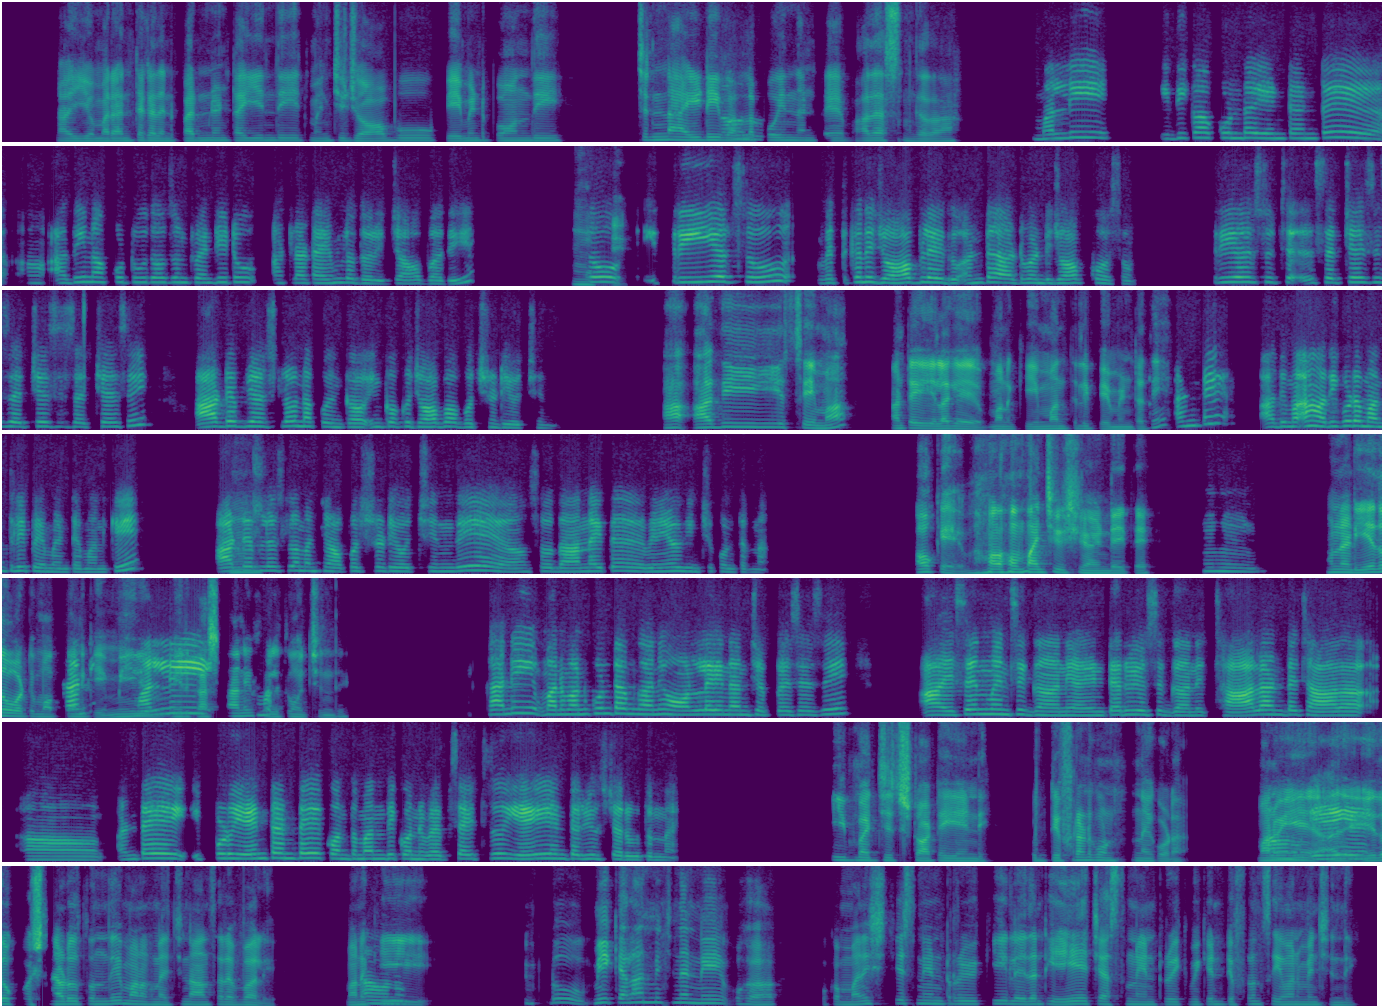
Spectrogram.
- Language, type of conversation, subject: Telugu, podcast, సరైన సమయంలో జరిగిన పరీక్ష లేదా ఇంటర్వ్యూ ఫలితం ఎలా మారింది?
- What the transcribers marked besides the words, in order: in English: "పర్మనెంట్"; in English: "పేమెంట్"; in English: "ఐడీ"; in English: "టూ థౌజండ్ ట్వెంటీ టూ"; in English: "జాబ్"; in English: "సో"; in English: "త్రీ"; in English: "జాబ్"; in English: "జాబ్"; in English: "త్రీ ఇయర్స్"; in English: "సెర్చ్"; in English: "సెర్చ్"; in English: "సెర్చ్"; in English: "ఆర్‌డబ్ల్యుఎస్‌లో"; in English: "జాబ్ ఆపర్చునిటీ"; in English: "మంత్‌లీ పేమెంట్"; other background noise; in English: "మంత్లీ"; in English: "ఆర్‌డబ‌ల్యూఎ‌స్‌లో"; in English: "అపార్చునిటీ"; in English: "సో"; chuckle; in English: "ఆన్‌లై‌న్"; in English: "ఎ‌సైన్‌మెం‌ట్స్‌కి"; in English: "ఇంటర్‌వ్యూ‌స్‌కి"; in English: "వెబ్‌సై‌ట్స్ ఏఐ ఇంటర్‌వ్యూ‌స్"; in English: "స్టార్ట్"; in English: "డిఫరెంట్‌గా"; in English: "క్య‌షన్"; in English: "ఆన్‌స‌ర్"; in English: "ఇంటర్‌వ్యూ‌కి"; in English: "ఏఐ"; in English: "ఇంటర్‌వ్యూ‌కి"; in English: "డిఫరెన్స్"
